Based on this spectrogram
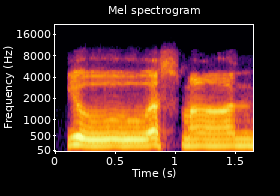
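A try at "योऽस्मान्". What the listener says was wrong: यो अस्मान नहीं बोलना, बाकी ठीक है। इसमें बोलना होता है योस्मान, ऐसे बोलना होता है।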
